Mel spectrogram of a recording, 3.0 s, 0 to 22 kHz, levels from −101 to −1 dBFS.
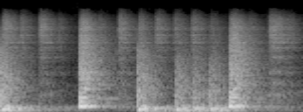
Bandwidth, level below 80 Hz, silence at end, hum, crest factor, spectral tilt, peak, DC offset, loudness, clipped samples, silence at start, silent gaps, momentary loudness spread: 14 kHz; -38 dBFS; 0.1 s; none; 18 dB; -5.5 dB/octave; -6 dBFS; under 0.1%; -24 LUFS; under 0.1%; 0 s; none; 13 LU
